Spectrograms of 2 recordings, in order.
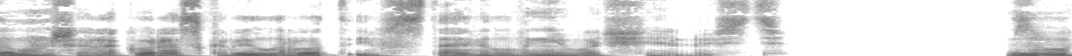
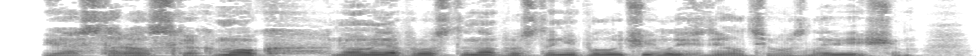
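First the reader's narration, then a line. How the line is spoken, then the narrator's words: Sighing. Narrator (Russian): вздохнул фотограф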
